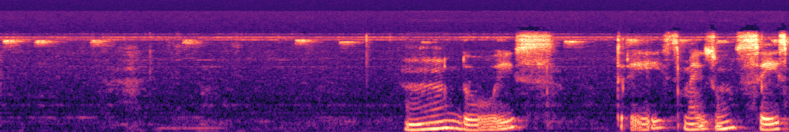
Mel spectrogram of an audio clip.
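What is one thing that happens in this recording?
Yarn rustles softly as a crochet hook pulls it through.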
